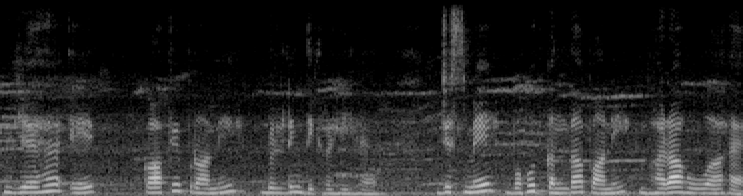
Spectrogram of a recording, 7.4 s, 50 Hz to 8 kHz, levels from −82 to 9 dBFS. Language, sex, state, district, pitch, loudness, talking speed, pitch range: Hindi, female, Punjab, Fazilka, 195 Hz, -20 LUFS, 120 wpm, 180-215 Hz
